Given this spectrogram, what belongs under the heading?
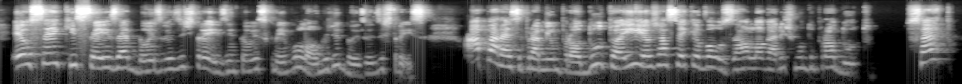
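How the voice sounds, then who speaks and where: A woman speaks at a high pitch and a moderate pace. Her tone is animated, with very wide pitch swings. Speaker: math teacher. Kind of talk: lecture.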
